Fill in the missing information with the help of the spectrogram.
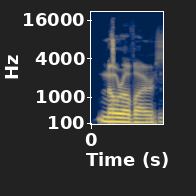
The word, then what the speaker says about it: norovirus: Yeah, that the Norton virus. – Norovirus. Norovirus. – Is that how you say it? – N-O-R-O, Yeah.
